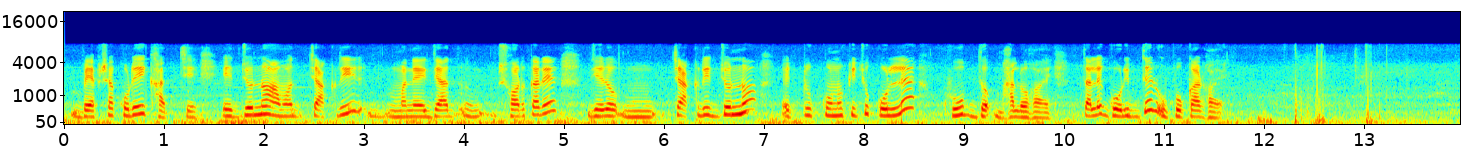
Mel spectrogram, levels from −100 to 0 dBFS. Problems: background conversations at intervals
